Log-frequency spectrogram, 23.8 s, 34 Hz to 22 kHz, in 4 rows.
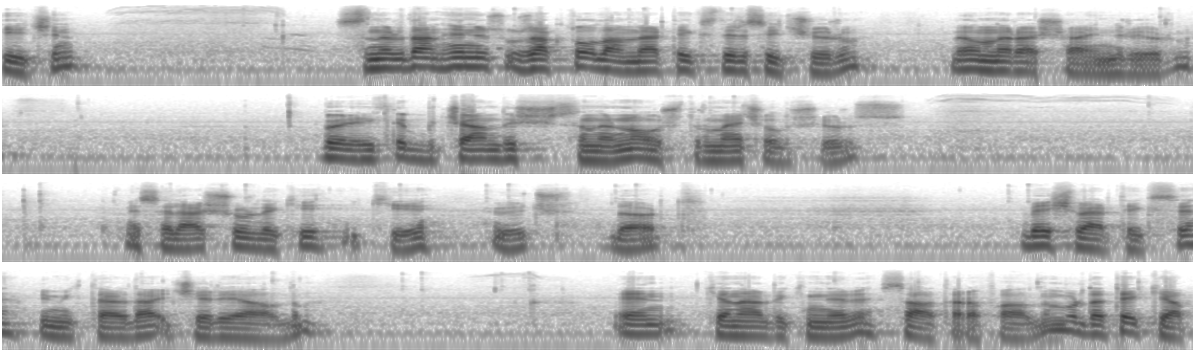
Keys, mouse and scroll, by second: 1.1-3.8 middle drag, 3.8-5.5 right drag, 5.2-9.0 drag, 7.9-9.0 middle drag, 9.0 a, 13.0 click, 13.9-16.9 right drag, 17.0-18.8 right drag, 17.9-19.9 drag, 19.9 right click, 21.0-22.1 drag, 21.0-22.1 right drag.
